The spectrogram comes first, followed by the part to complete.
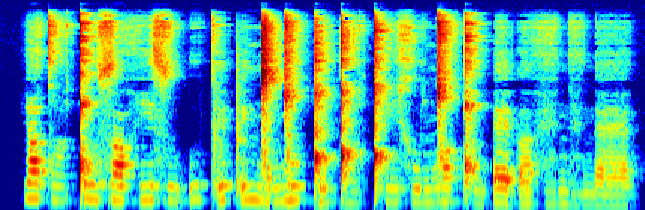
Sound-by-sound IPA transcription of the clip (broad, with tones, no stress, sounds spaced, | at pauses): i˨ tˤ ɑ̤˨ ǃ u˨ s ɒ˨ h i˨ s ṳ˨ ʔ ṳ˦˨ pʼ ɪ˦ pʼ ɪ˦ ŋ͡ǀ ɪ˨ ŋ͡ǀ u˦˨ ǃ ɪ˨ ǃ ɑ̤˨ ǃʰ i˨ x u˨ ŋ͡ǀ ɔ˦ ǃʰ ṳ˨ ʔ ɛ˦˨ ʔ ʌ˨˦ h æ̤˦ n æ̤˨ n æ˨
